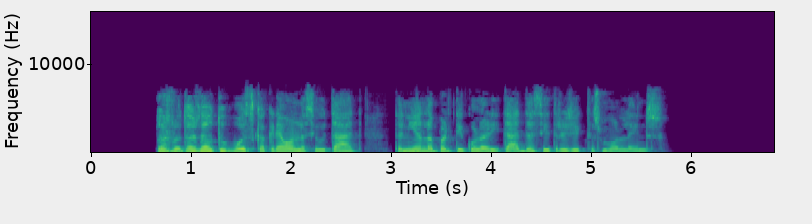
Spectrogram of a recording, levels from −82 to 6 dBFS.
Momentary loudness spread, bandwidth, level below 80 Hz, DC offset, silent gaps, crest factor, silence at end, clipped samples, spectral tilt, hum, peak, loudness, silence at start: 10 LU; 8 kHz; -60 dBFS; under 0.1%; none; 16 dB; 1.1 s; under 0.1%; -5 dB/octave; none; -4 dBFS; -18 LUFS; 0.65 s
